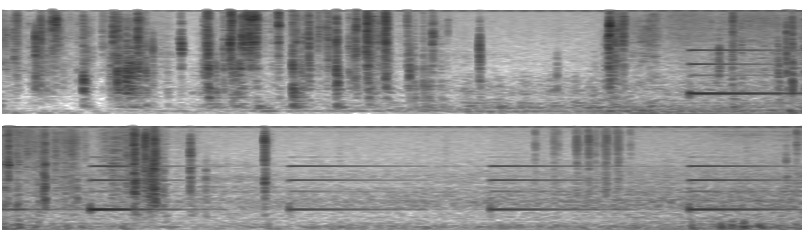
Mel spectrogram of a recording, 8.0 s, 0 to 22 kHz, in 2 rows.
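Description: Keys jangling and clicking as someone settles into the driver's seat of a 2014 Ford Focus, then the car's warning chime sounding from about halfway through: a steady mid-pitched tone repeating about once a second, five times.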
